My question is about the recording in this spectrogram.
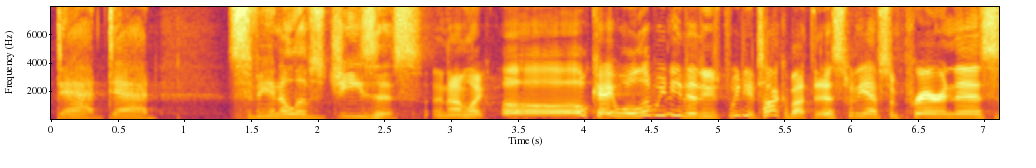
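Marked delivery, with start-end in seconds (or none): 0.0-2.8 lightly voiced young son, high and eager; a hint of a small boy bursting with news; excited little boy. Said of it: "he's like". 3.4-7.1 much higher, voice cracking with emotion; overwhelmed dad fighting back tears; choked up. Retold or imitated. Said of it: "And I'm weeping".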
